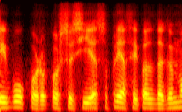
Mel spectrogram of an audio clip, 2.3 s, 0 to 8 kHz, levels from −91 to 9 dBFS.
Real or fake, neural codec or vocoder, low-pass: fake; codec, 16 kHz, 0.3 kbps, FocalCodec; 7.2 kHz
